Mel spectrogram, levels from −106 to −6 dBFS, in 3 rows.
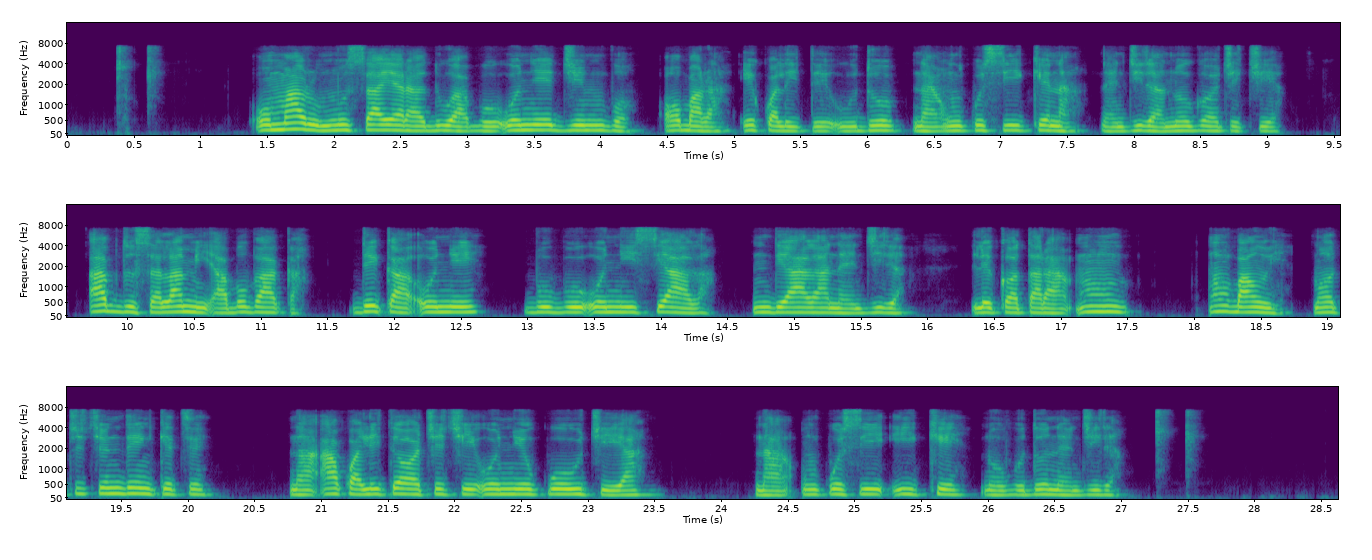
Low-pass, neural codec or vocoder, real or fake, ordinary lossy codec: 7.2 kHz; codec, 16 kHz, 4.8 kbps, FACodec; fake; none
